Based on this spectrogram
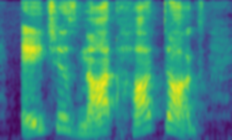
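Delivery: loud shouting. Explaining to students what H stands for in an equation: yelling. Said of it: "I'm going to yell this".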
